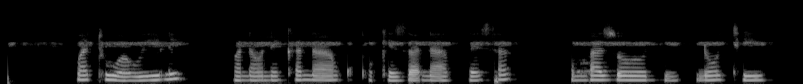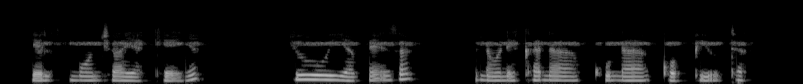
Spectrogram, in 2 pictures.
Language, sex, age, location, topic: Swahili, female, 25-35, Kisumu, finance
